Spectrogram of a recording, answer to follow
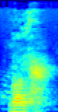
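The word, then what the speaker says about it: Luoyang: 러양. 이 러양을 우리가 옛날에는 낙양이라 부르기도 하고 혹은 나급이라고 부르기도 해요. 낙양 들어본 적 있죠? 낙양의 중국어 그 발음이 러양이래요.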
